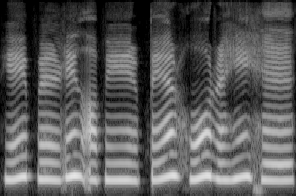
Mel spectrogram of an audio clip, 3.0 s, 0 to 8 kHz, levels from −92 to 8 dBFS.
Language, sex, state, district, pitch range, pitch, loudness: Hindi, female, Himachal Pradesh, Shimla, 255-305 Hz, 265 Hz, -12 LUFS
